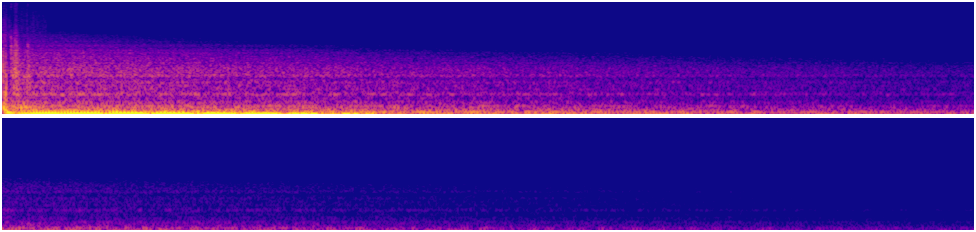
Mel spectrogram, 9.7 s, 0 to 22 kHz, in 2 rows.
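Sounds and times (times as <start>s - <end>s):
impact thud: 0.0s - 1.8s.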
